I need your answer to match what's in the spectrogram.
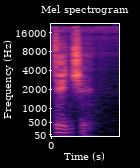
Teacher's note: A j sound here with d and y together. Did you? This is the IP for a j sound.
